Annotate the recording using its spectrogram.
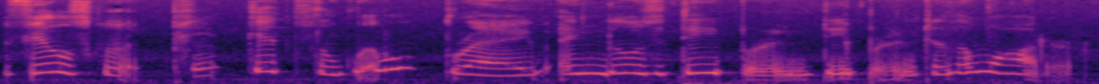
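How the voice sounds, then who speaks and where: A woman reading a children's picture book aloud in an expressive, deliberate manner. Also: very high voice, gravelly. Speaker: read-aloud storyteller.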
